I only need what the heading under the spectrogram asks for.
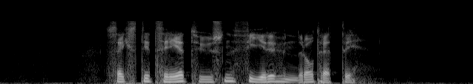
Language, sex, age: Norwegian, male, 34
